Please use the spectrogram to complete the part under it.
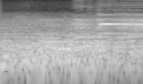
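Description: A show rooster crows at a poultry fair, loud and close, in one short call rising above the hall's background noise.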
